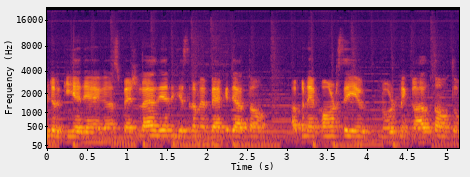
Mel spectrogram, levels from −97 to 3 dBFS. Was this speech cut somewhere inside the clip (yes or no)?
no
